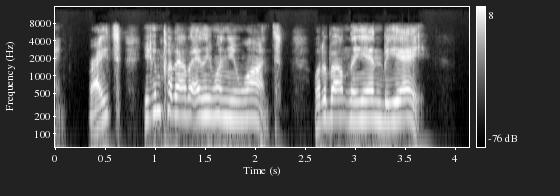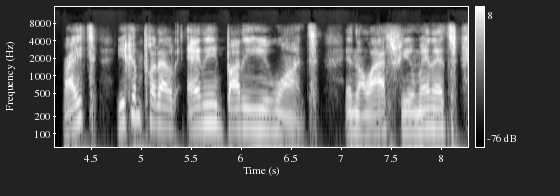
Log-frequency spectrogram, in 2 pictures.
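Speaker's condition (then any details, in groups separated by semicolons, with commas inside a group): No condition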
